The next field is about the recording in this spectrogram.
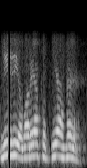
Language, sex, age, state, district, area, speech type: Hindi, male, 18-30, Uttar Pradesh, Azamgarh, rural, conversation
